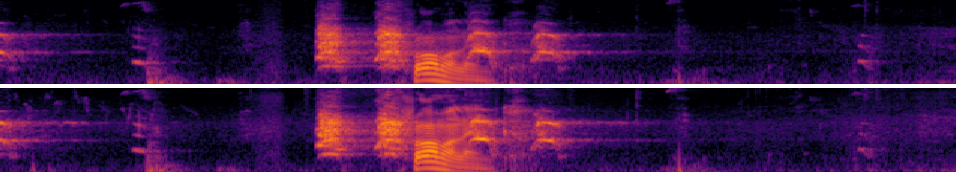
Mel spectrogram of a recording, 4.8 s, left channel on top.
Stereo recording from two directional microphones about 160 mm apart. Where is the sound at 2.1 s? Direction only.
5° left (ahead or behind).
